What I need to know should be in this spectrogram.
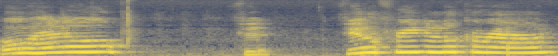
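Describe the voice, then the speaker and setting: Putting on a character voice, a man speaks at a moderate pace in an extremely high pitch. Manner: welcoming.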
